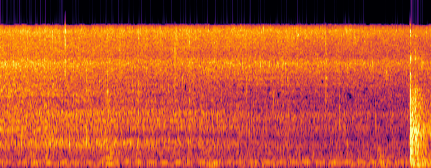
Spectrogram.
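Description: Hot oil sizzling in a stainless steel pan of fried gram dal and dry red chillies as rice, sour curd and coconut batter is poured in; a steady hiss that slowly dies down.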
